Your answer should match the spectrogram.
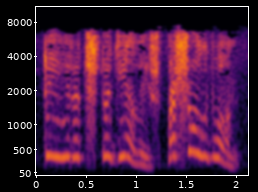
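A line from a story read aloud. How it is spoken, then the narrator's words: Sudden cry. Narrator (Russian): воеводша … дико озираясь, вытаращив глаза, вскрикнула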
